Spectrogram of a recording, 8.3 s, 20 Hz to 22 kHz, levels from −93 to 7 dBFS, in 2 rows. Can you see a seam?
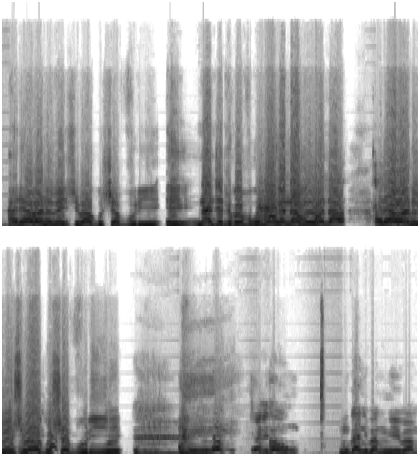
yes; 1 cut; at 6.8 s

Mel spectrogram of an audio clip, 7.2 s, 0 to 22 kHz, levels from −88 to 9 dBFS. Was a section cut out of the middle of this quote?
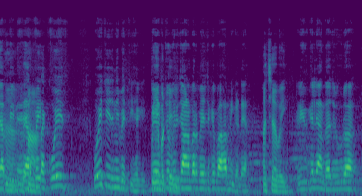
yes; 2 cuts; at 0.8 s, 3.0 s

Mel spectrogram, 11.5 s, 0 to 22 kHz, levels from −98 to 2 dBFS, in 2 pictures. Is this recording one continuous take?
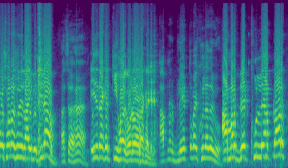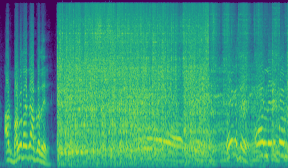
no; 1 cut; at 10.0 s

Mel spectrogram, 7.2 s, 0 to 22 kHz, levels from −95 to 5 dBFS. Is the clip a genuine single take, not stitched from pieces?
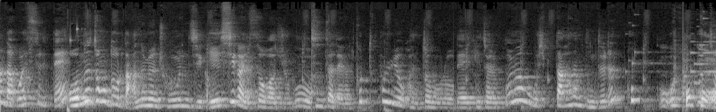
yes; 0 cuts

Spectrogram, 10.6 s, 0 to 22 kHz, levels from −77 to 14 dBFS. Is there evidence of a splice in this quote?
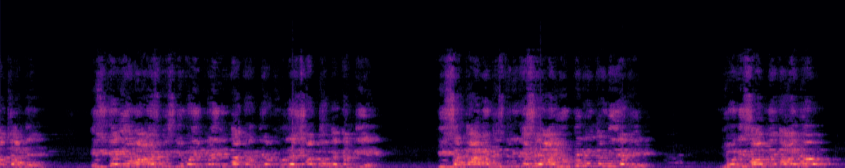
no; 0 cuts

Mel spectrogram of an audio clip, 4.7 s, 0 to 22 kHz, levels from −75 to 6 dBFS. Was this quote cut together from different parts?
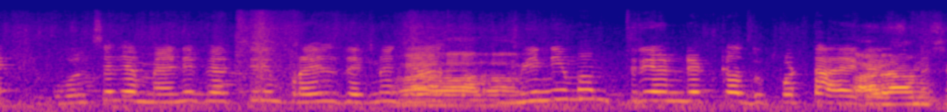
no; 0 cuts

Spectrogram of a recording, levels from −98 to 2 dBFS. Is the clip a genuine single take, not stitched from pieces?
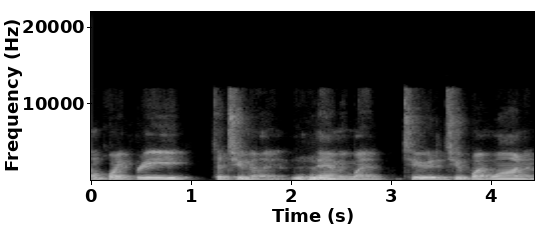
yes; 0 cuts

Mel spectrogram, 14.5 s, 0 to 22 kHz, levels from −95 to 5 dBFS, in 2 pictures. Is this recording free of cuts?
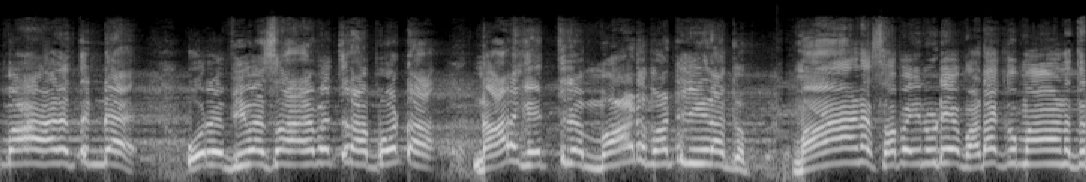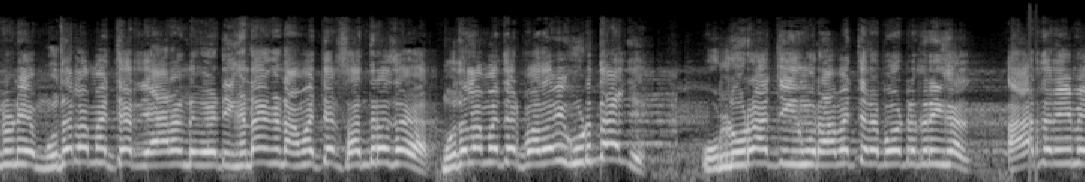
no; 3 cuts; at 5.1 s, 10.1 s, 11.7 s

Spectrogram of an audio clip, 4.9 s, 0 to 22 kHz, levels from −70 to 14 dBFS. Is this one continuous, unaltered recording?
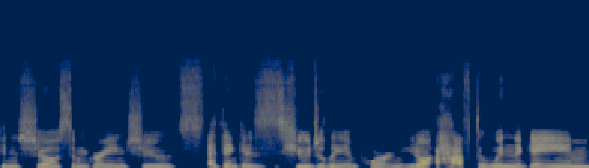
yes; 0 cuts

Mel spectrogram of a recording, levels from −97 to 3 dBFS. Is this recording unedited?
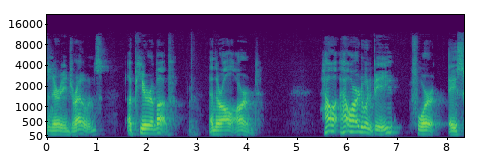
yes; 0 cuts

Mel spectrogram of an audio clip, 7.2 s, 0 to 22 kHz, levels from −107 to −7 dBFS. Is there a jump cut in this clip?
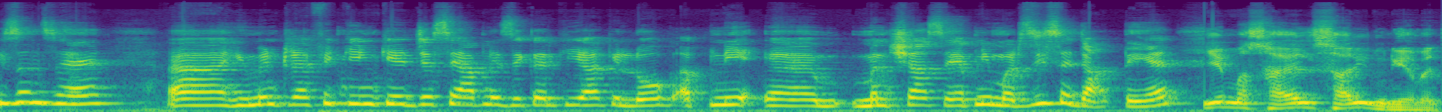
yes; 1 cut; at 6.0 s

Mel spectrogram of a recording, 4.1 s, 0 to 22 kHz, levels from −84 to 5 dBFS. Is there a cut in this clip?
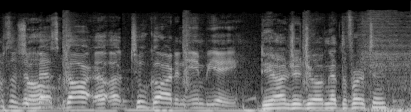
no; 0 cuts

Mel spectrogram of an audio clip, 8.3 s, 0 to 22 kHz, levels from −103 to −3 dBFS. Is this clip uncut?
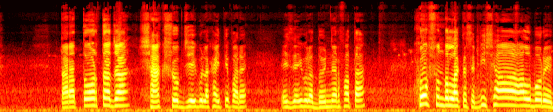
yes; 0 cuts

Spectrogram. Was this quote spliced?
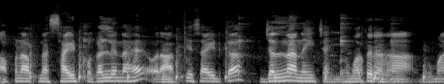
no; 0 cuts

